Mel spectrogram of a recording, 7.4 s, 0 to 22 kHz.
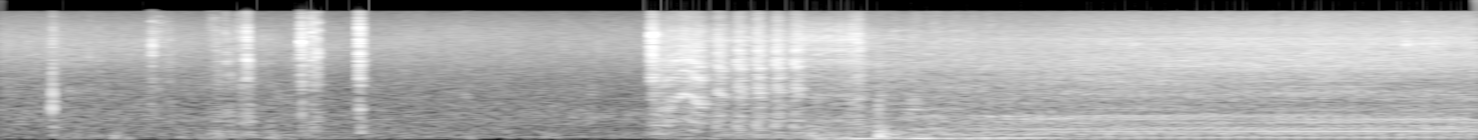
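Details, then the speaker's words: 1995 Lexus SC300 with about 230,000 miles, previously running then dying; after a wiring repair it cranks briefly, catches quickly and settles into a smooth, steady idle, running fine for 15–20 minutes, idle slightly fast (idle air control motor suspected). "all right guys so this thing has been running for probably a good 15-20 minutes absolutely no issue seems to actually run pretty good it's quiet has a good idle it's a little fast"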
